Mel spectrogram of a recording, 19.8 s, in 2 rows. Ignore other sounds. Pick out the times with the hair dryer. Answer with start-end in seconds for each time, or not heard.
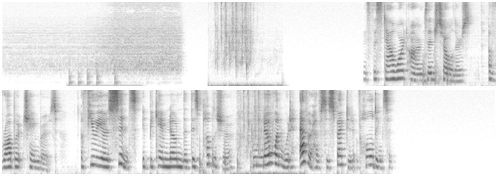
0.0-3.6.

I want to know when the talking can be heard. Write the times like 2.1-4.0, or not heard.
7.2-17.6.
